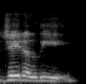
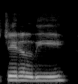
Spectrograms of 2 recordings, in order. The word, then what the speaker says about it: Jada Lee: I just got home from work not too long ago, so I've been it's Jada Lee. That's how it's pronounced. No, it's fine though. Yeah, it's Jada Lee.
